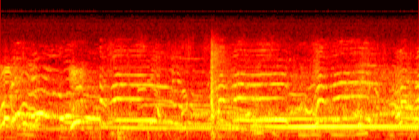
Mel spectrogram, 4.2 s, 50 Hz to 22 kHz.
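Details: Several huskies howl together at a sled dog race weekend in the Forest of Dean, November 2001; long level howls with many bending, wavering voices layered over one another, a sharp click midway, no speech standing out.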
